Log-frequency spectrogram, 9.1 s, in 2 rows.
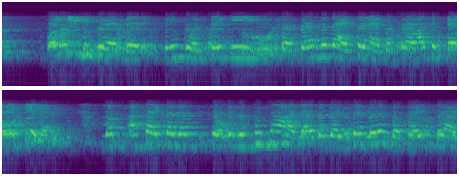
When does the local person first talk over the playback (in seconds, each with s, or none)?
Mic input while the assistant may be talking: none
